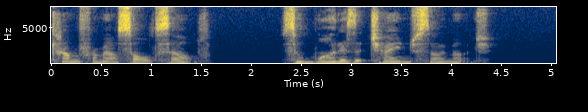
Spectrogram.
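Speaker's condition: No condition

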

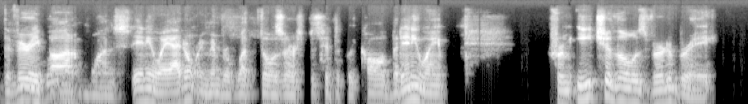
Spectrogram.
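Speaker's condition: No condition

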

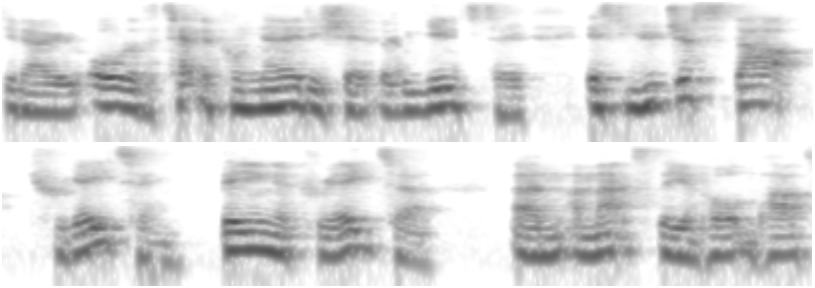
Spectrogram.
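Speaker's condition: No condition

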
